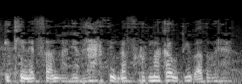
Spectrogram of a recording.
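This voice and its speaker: A woman's voice: low voice, steady tone, fast, noisy background, natural voice. A woman playing an intrigued, wary London society gossip in a radio drama, theatrical and insinuating. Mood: intrigued, gossipy. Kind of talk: Spanish radio theatre acting.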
